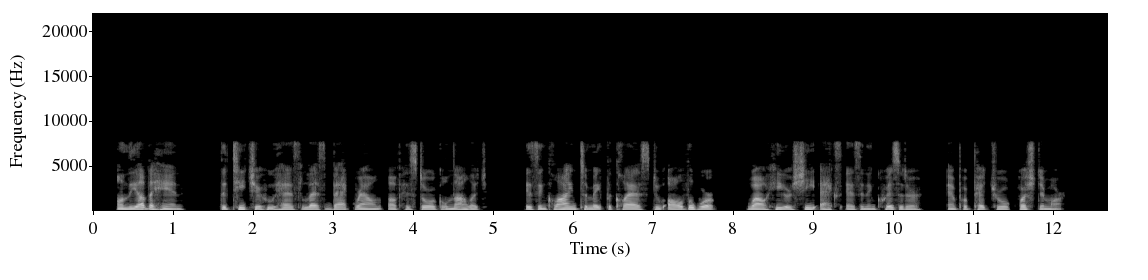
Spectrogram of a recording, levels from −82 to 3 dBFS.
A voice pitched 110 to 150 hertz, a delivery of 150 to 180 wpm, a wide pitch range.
No: low, 135 Hz; average, 160 wpm; average, 4.7 semitones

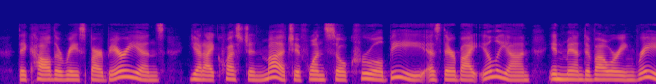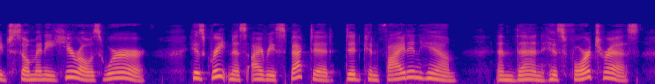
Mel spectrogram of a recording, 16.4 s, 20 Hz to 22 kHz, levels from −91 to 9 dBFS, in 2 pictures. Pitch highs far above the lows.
No: average, 3.9 semitones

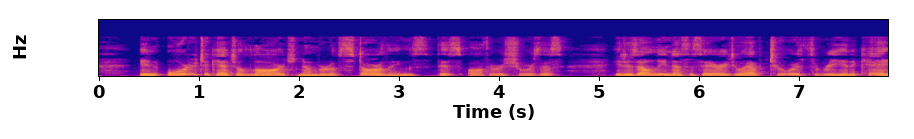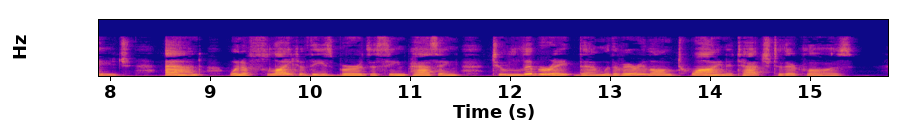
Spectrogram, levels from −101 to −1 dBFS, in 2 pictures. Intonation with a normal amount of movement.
No: wide, 6.8 semitones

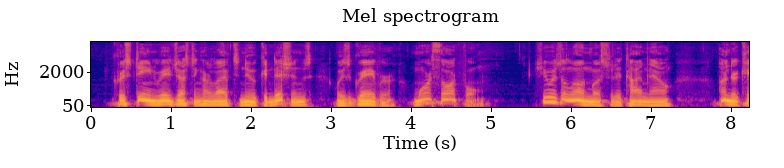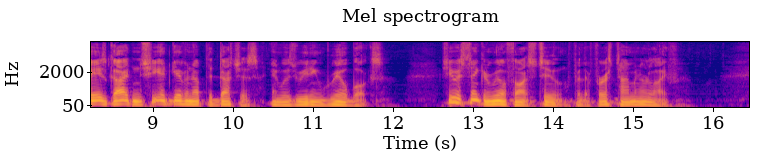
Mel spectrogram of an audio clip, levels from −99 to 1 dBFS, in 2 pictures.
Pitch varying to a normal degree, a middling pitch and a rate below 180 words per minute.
No: average, 3.9 semitones; very low, 90 Hz; average, 170 wpm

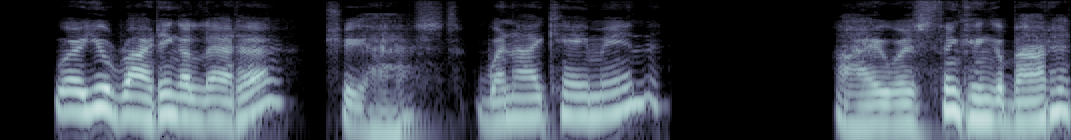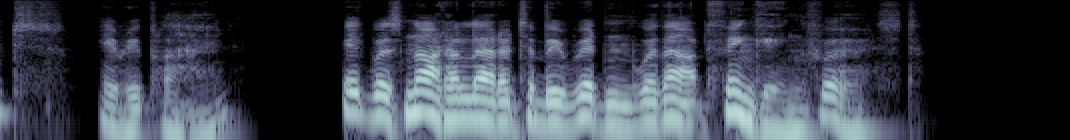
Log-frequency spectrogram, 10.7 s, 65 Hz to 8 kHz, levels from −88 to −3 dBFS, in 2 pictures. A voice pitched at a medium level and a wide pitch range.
No: low, 130 Hz; wide, 6.7 semitones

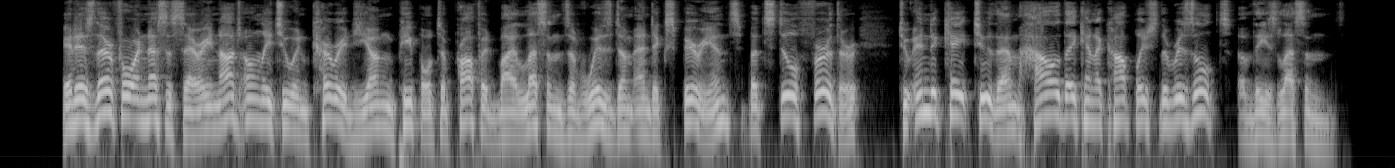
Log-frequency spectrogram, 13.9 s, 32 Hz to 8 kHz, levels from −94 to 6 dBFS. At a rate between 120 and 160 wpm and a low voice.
Yes: average, 145 wpm; low, 130 Hz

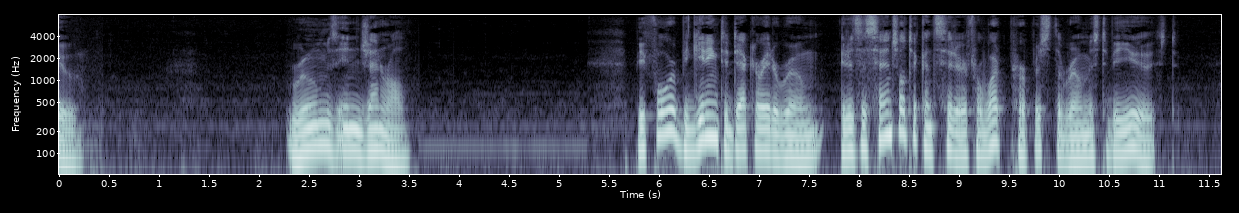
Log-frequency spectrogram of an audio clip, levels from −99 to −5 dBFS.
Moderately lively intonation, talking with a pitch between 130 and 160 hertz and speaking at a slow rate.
No: average, 4.4 semitones; low, 105 Hz; slow, 125 wpm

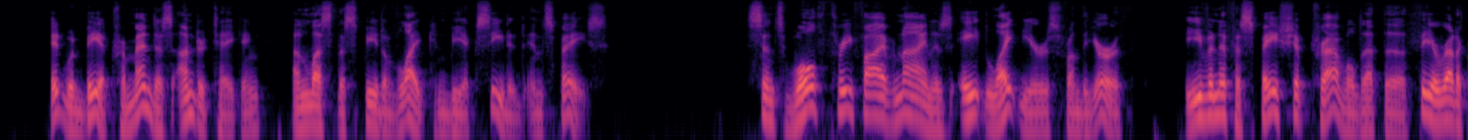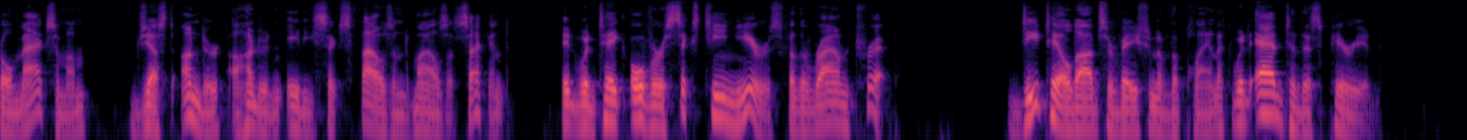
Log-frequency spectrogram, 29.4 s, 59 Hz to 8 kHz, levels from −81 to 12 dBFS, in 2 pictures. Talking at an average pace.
No: slow, 125 wpm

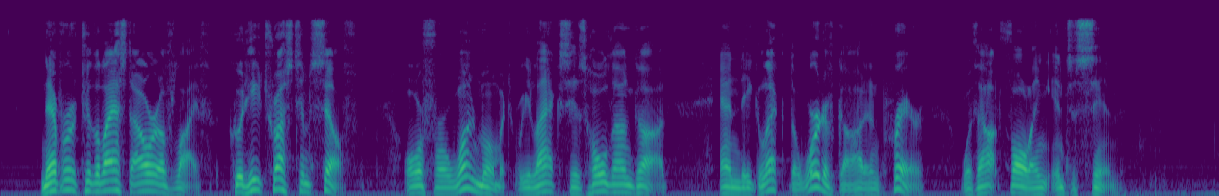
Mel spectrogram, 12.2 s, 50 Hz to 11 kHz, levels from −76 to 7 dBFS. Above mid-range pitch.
No: low, 115 Hz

